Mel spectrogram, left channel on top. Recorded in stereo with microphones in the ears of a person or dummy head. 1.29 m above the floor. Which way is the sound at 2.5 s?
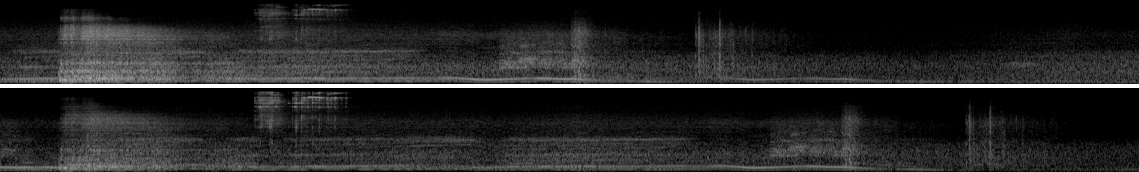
15° right (ahead or behind).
